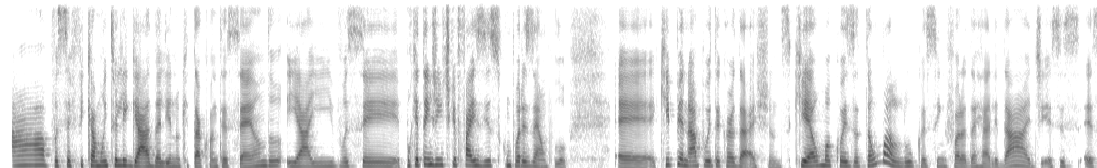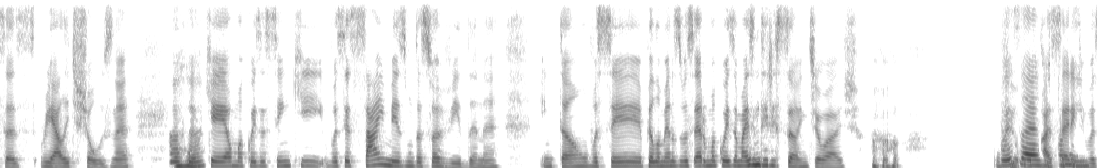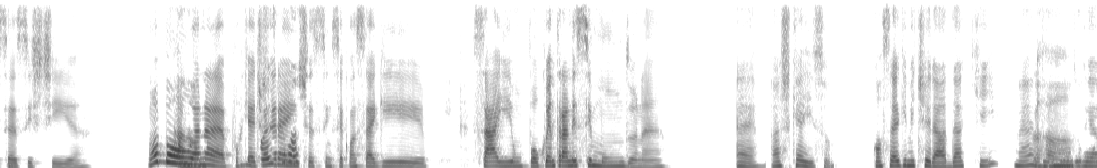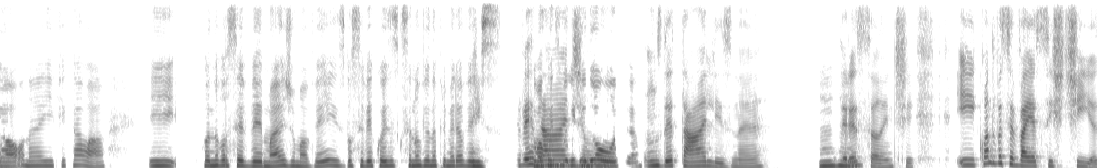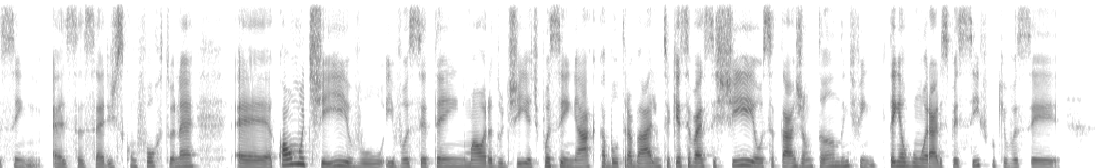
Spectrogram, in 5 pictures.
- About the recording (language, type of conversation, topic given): Portuguese, podcast, Me conta, qual série é seu refúgio quando tudo aperta?
- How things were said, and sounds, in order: laughing while speaking: "interessante"; chuckle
